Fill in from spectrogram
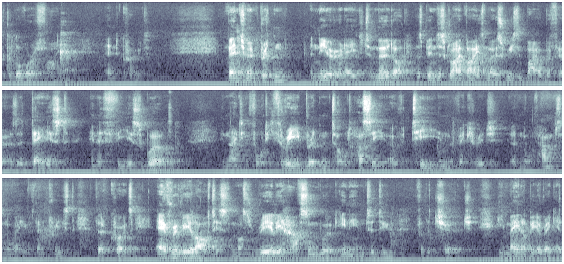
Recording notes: The audio recording of a public lecture given at the University of Chichester. As part of a study day at the Iris Murdoch Research Centre. To the audience for a very engaged and stimulating discussion afterwards.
